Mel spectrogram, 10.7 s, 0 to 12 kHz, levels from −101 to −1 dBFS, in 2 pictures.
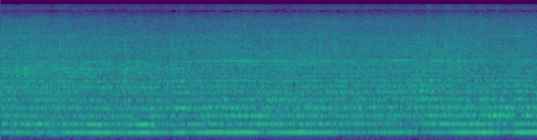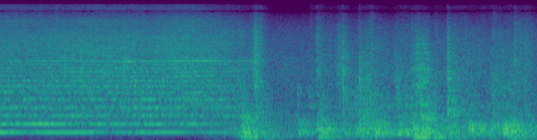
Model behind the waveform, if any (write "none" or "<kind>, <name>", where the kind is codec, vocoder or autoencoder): none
